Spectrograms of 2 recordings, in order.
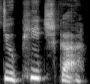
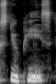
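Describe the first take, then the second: First: The name ends with a 'chka' sound. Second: The name ends with an 's' sound. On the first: The speaker calls it right. "It's Stupichka" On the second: The speaker calls it wrong. "I've been mispronouncing for years"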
